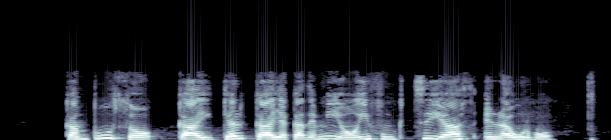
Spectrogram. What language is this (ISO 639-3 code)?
epo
